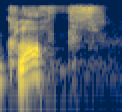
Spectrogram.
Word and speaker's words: cloths: those das troubles that would be two cloths but it's not the same pronunciation as ropa clothes so you work clothes and in your kitchen you use cloths can you hear the difference and George at the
